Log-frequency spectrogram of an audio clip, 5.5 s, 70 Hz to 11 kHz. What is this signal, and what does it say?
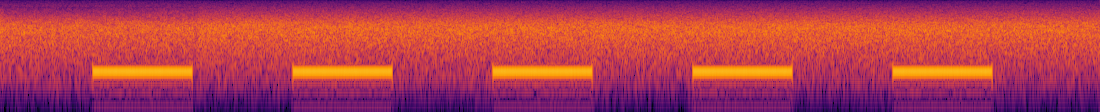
Telephone call progress tone (single-tone plan, as in Europe, Japan and elsewhere), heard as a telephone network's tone, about 440 Hz, 0.5 s on and 0.5 s off, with phone line noise. Busy tone.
